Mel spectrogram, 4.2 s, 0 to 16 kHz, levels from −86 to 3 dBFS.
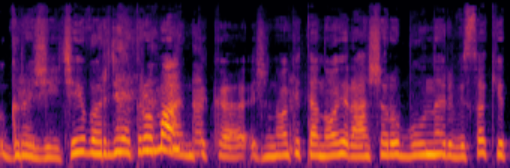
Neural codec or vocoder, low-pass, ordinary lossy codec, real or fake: vocoder, 44.1 kHz, 128 mel bands, Pupu-Vocoder; 14.4 kHz; MP3, 64 kbps; fake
